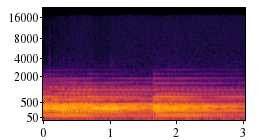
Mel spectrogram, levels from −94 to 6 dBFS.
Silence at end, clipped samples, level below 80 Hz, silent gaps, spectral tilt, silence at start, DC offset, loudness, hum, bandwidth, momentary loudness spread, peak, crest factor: 0 s; under 0.1%; -44 dBFS; none; -11.5 dB/octave; 0 s; under 0.1%; -15 LUFS; none; 2.8 kHz; 8 LU; -2 dBFS; 14 dB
